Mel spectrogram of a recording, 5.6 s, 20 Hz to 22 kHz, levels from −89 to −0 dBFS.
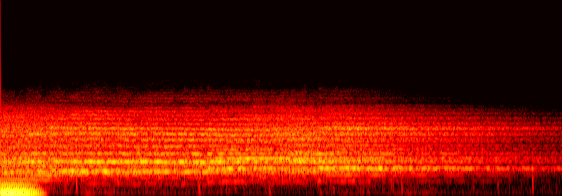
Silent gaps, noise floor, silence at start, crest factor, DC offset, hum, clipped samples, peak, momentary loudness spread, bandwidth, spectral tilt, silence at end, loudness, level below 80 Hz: none; -51 dBFS; 0 s; 18 dB; under 0.1%; none; under 0.1%; -10 dBFS; 17 LU; 3.9 kHz; -10.5 dB/octave; 0.3 s; -30 LUFS; -32 dBFS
